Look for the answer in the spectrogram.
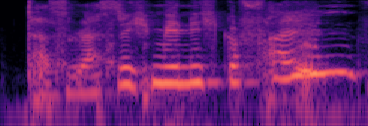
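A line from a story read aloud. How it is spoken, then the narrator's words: Angry hiss. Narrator (German): fauchte Tiffany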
